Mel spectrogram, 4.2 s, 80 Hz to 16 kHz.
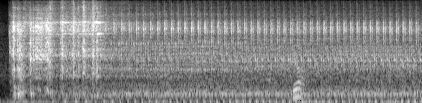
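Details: GY6 scooter with new performance air filter refitted and secured: fires straight up on the starter and drops into a steady, even idle putter with no misses or hunting; engine healthy.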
